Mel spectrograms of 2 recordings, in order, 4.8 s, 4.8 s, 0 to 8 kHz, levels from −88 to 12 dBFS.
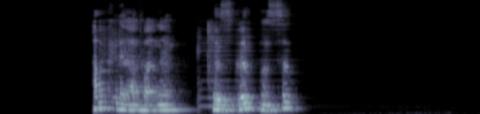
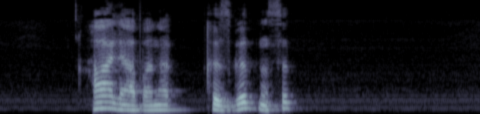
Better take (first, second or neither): second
